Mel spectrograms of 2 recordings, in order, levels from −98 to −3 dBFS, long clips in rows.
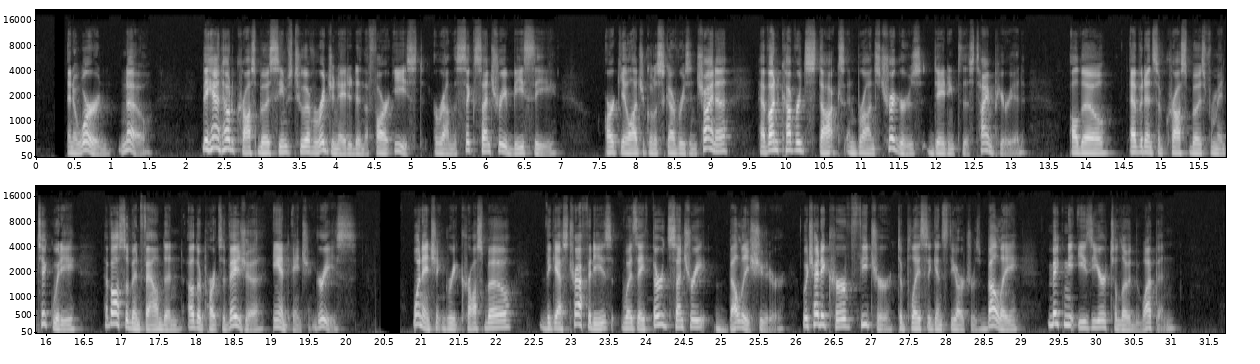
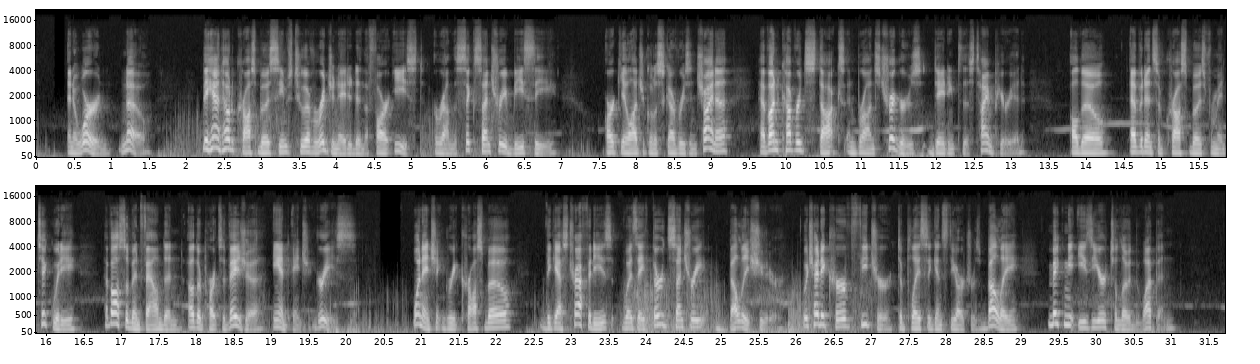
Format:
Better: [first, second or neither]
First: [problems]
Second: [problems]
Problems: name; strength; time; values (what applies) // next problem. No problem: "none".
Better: first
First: none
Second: wind noise on the microphone; occasional gusts; 25 dB below the speech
